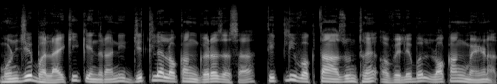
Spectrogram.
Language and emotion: Goan Konkani, neutral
